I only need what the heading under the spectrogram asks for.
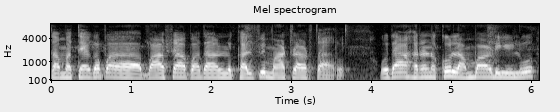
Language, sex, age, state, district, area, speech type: Telugu, female, 60+, Telangana, Ranga Reddy, rural, spontaneous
